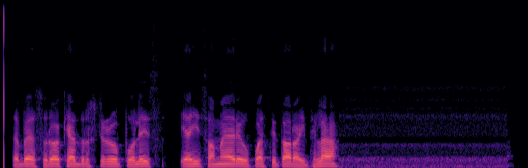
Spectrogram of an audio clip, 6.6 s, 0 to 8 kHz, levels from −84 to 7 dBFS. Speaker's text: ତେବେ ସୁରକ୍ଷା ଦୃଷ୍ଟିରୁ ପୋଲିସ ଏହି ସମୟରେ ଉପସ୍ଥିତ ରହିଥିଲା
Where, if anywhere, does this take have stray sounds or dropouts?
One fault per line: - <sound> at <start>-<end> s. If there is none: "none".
none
